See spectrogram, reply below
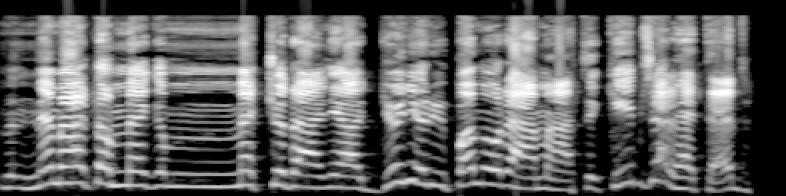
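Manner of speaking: shrill, very loud, high-pitched, huffy, offended shout. Urged from above to hurry while climbing, he calls back, offended. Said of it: "sértődötten".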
